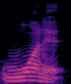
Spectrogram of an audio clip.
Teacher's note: Esse T geralmente não é pronunciado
